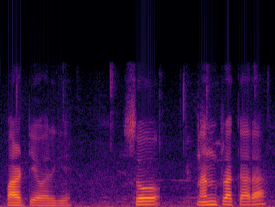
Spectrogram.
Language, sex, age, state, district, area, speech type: Kannada, male, 30-45, Karnataka, Udupi, rural, spontaneous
